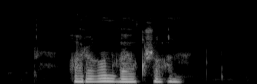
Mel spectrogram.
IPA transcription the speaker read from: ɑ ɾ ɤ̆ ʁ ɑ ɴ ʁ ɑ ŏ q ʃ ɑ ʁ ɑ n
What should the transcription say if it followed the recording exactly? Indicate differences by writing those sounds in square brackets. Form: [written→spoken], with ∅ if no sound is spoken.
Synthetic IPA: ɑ ɾ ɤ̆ ʁ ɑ ɴ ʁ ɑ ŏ q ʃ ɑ ʁ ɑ n

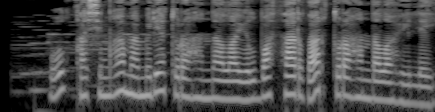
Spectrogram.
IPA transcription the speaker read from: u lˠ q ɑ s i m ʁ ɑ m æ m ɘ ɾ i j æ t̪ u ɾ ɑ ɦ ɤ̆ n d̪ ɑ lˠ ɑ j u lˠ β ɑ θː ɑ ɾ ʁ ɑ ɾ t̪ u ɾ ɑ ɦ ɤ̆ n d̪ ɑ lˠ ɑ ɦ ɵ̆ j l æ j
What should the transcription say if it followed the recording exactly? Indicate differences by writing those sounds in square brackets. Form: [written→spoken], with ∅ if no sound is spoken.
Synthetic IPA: u lˠ q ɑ s i m ʁ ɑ m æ m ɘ ɾ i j æ t̪ u ɾ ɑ ɦ ɤ̆ n d̪ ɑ lˠ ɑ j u lˠ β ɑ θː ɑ ɾ [ʁ→ð] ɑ ɾ t̪ u ɾ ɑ ɦ ɤ̆ n d̪ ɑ lˠ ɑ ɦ ɵ̆ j l æ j

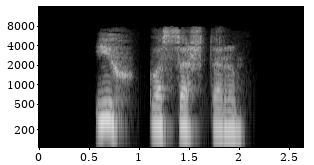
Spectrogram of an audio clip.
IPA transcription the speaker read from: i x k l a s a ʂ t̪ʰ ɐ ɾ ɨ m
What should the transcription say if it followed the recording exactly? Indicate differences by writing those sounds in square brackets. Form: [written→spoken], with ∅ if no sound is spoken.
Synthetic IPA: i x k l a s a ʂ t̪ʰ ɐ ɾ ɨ m

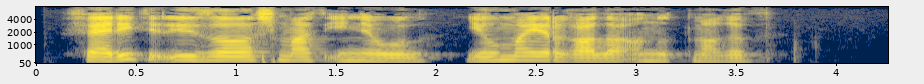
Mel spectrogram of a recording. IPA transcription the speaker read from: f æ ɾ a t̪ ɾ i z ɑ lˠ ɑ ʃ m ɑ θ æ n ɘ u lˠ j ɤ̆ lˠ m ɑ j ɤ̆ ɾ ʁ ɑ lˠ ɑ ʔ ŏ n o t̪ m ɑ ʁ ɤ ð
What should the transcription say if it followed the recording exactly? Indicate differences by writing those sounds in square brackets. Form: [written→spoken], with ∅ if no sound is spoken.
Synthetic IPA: f æ ɾ [a→i] t̪ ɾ i z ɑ lˠ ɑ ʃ m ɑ θ [æ→i] n ɘ u lˠ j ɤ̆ lˠ m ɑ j ɤ̆ ɾ ʁ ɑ lˠ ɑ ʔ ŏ n o t̪ m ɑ ʁ ɤ ð

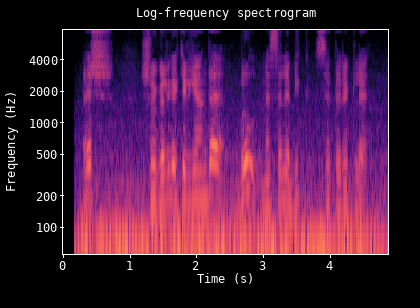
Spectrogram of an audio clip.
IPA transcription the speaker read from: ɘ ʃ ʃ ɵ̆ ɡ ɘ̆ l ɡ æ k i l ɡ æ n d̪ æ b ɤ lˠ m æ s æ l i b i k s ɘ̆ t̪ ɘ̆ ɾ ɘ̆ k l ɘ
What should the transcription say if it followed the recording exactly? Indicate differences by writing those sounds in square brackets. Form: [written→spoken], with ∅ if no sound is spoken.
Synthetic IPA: ɘ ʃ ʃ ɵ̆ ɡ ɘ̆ l ɡ æ k i l ɡ æ n d̪ æ b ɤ lˠ m æ s æ l [i→æ] b i k s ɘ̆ t̪ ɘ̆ ɾ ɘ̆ k l ɘ

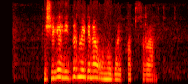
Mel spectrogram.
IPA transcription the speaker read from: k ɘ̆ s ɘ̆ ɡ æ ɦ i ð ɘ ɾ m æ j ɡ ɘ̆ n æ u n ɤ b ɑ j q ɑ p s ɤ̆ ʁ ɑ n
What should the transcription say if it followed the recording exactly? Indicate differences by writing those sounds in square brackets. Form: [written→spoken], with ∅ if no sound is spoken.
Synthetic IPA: k ɘ̆ [s→ʃ] ɘ̆ ɡ æ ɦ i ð ɘ ɾ m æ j ɡ ɘ̆ n æ u n ɤ b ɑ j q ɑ p s ɤ̆ ʁ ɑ n

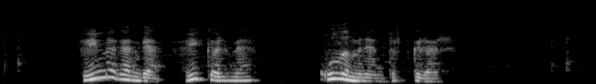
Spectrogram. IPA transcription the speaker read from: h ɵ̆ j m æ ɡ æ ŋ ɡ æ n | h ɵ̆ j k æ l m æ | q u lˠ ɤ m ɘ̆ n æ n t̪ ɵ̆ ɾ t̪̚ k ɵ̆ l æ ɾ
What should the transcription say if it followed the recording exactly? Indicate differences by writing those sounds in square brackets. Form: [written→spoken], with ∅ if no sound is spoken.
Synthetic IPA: h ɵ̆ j m æ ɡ æ ŋ ɡ æ [n→∅] | h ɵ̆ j k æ l m æ | q u lˠ ɤ m ɘ̆ n æ n t̪ ɵ̆ ɾ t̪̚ k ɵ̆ l æ ɾ

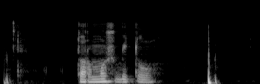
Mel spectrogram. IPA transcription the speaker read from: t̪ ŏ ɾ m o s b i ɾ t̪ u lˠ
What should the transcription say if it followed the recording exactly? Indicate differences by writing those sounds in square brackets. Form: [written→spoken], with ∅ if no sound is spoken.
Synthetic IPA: t̪ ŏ ɾ m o [s→ʃ] b i [ɾ→∅] t̪ u lˠ

